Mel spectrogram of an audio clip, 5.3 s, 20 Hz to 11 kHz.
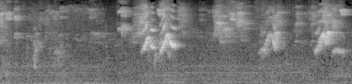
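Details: Two-year-old pair of red-winged parrots raising their first young, 20 days old. A faint scratchy start gives way to a run of loud grating squawks, five bursts about a second apart.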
